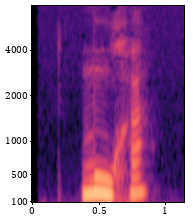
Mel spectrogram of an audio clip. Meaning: fly (insect)
- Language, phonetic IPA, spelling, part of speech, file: Russian, [ˈmuxə], муха, noun, Ru-муха.ogg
